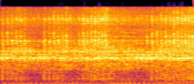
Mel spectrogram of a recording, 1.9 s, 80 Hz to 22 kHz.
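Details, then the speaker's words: Honda Vario 125 scooter at idle with the CVT fully removed: fast dull internal knock under the exhaust note that persists; connecting rod (stang seher) suspected, not confirmed. "oke ya. Itu suaranya kayak gitu. Dan itu saya curiga ke stang sehernya."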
